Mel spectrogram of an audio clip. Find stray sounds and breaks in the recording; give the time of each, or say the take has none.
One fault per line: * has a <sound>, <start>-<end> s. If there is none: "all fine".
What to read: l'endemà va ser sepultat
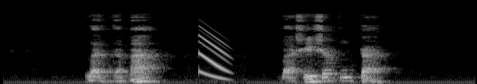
* has a chirp, 2.0-2.4 s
